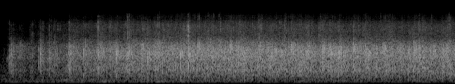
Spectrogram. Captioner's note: audience applauds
